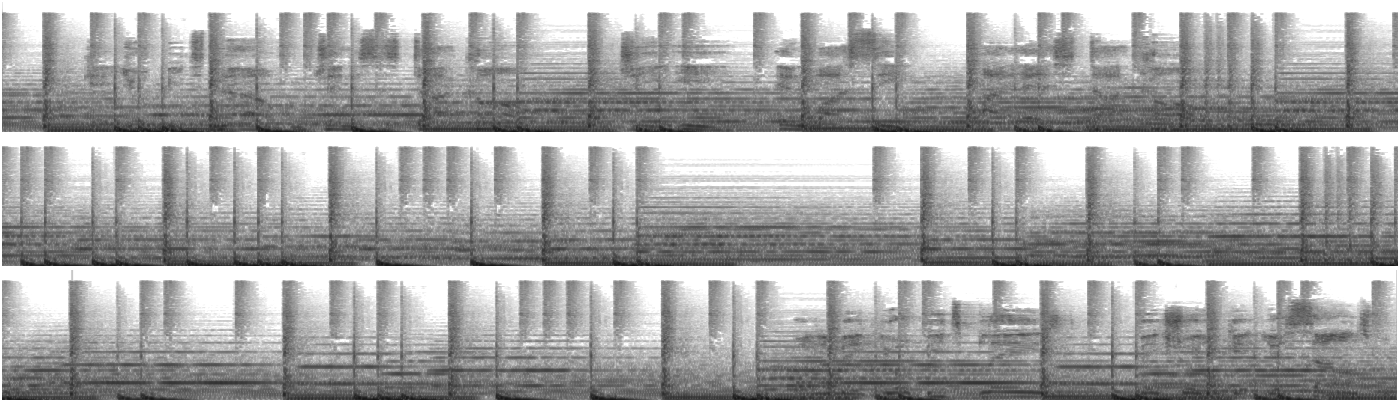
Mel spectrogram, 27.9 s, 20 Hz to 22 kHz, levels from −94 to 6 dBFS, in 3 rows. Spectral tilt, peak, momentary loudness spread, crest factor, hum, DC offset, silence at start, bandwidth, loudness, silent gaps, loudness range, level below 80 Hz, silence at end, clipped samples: -6 dB/octave; 0 dBFS; 7 LU; 12 dB; none; under 0.1%; 0 s; 15.5 kHz; -15 LUFS; none; 3 LU; -14 dBFS; 0 s; under 0.1%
